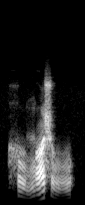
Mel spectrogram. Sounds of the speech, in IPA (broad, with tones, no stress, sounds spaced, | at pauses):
h o˨˩ ŋ ɔ˧˥ ʂ o˨˩˨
